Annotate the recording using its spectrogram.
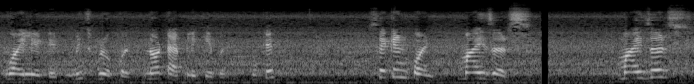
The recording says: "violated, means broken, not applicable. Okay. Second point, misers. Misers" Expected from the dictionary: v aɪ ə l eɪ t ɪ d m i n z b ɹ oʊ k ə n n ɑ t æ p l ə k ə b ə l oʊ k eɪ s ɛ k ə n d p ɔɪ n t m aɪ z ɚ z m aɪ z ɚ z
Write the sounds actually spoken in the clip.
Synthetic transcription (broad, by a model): v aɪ l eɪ t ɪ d m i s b ɹ oʊ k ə l n ɑ t æ p l ə k ə b ə l oʊ k eɪ s ɛ k ə n d p ɔɪ n t m aɪ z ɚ s m aɪ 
